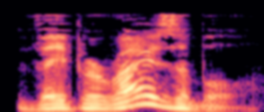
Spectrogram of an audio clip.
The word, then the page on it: vaporizable: British English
